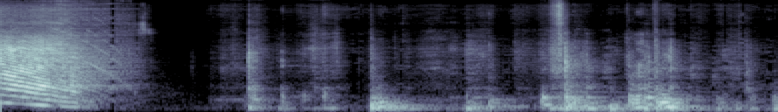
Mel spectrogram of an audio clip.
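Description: A handheld power tool winds down after cutting the notches for the trap door's tabs, its whine falling in pitch and dying away within about a second. After a short pause come a series of knocks, scrapes and rubs as the trap door panel is pushed up against its wooden ceiling frame to check the fit.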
